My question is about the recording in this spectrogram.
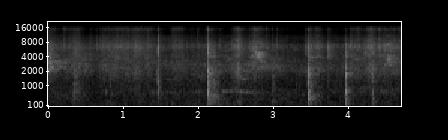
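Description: Heavy meat cleaver chopping goat meat on a wooden log chopping block: about five sharp, uneven chops, the loudest about two and three and a half seconds in.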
